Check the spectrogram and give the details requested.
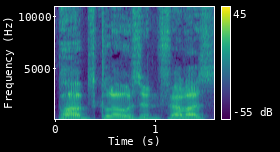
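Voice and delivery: high, rough, loud shout. Reading a pub story aloud, a character calling out from the bar, shouted. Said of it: "Joe shouted from the bar".

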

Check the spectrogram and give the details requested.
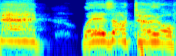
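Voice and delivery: very high, loud yelling shout. Retelling being lost in a blizzard on the roadside: imitating a shout. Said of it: "we're shouting at each other".

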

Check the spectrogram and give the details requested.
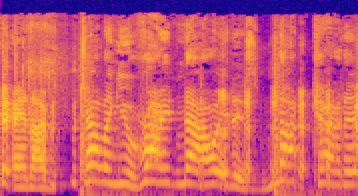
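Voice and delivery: high, mock proclaiming, declaiming voice.

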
